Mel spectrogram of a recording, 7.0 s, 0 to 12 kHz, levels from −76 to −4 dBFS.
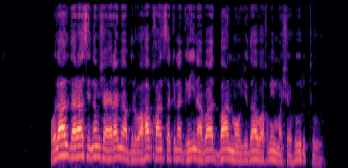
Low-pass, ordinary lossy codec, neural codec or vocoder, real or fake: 10.8 kHz; AAC, 48 kbps; none; real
